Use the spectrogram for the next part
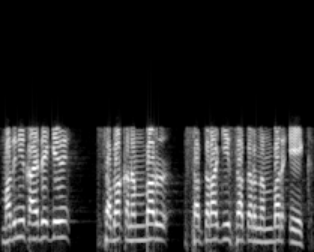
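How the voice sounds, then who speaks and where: A man gives a measured recitation lesson, explaining each rule patiently and stretching the long vowels. The sound is thin and phone-like, with a long reverb tail trailing his words. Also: sits high, steady tone. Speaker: Quran reading teacher. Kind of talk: recorded tajweed lesson. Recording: tinny, reverberant lo-fi recording.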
